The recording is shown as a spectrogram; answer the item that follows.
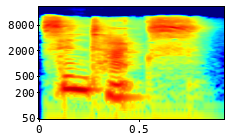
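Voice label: "syntax", British English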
